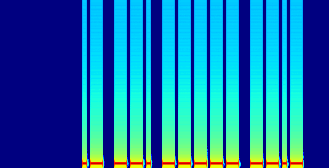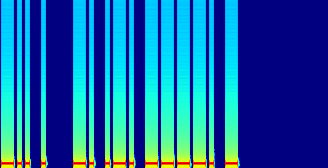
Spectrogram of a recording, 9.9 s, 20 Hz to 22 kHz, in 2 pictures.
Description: Morse code, heard as a keyed tone, about 20 wpm, 700 Hz. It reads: AG0Q DE NR9T
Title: USA Callsign DE Callsign - 4 Characters - 20wpm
